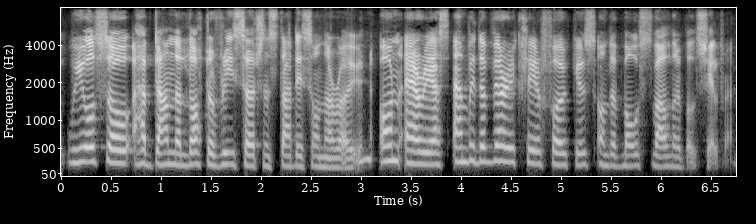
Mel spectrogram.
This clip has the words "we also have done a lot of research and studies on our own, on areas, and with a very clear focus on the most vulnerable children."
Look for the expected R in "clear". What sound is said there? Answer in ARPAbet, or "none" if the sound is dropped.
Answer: R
